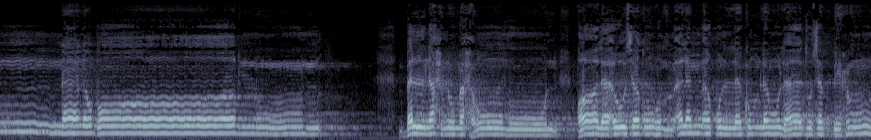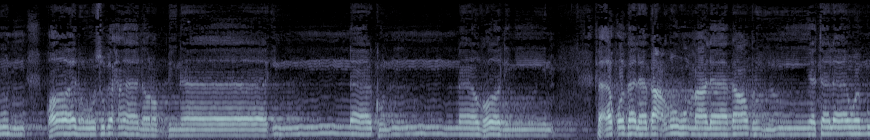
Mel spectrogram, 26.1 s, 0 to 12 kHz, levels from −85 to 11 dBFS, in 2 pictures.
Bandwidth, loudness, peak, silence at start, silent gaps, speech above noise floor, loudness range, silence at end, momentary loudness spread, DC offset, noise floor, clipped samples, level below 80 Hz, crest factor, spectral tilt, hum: 11 kHz; -22 LUFS; -8 dBFS; 0 s; none; 30 dB; 4 LU; 0 s; 9 LU; under 0.1%; -51 dBFS; under 0.1%; -60 dBFS; 14 dB; -8.5 dB/octave; none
